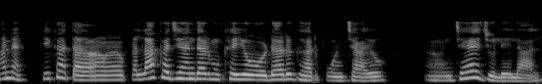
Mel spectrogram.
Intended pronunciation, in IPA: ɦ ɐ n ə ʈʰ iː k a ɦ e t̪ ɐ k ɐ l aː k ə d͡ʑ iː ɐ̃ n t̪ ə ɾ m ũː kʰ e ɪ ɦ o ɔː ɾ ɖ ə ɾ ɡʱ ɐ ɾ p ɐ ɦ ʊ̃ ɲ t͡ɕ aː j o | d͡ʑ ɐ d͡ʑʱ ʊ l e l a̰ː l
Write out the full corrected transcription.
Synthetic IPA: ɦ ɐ n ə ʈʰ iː k a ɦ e t̪ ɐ k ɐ l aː k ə d͡ʑ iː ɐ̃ n d̪ ə ɾ m ũː kʰ e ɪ ɦ o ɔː ɾ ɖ ə ɾ ɡʱ ɐ ɾ p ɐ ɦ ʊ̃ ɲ t͡ɕ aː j o | d͡ʑ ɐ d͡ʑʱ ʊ l e l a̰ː l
